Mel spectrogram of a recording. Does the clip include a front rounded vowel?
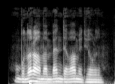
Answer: no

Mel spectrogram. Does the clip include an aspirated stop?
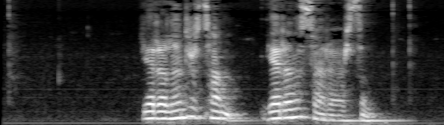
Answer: no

